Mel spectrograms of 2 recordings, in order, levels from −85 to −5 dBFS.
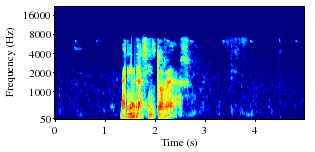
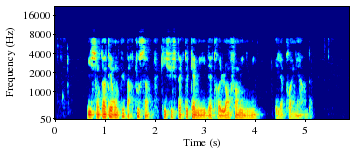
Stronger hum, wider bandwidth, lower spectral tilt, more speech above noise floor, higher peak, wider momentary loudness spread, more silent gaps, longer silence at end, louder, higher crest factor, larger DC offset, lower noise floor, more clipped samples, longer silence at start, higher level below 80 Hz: neither; about the same, 7.8 kHz vs 7.6 kHz; about the same, -5.5 dB/octave vs -5.5 dB/octave; first, 51 dB vs 41 dB; about the same, -2 dBFS vs -2 dBFS; about the same, 16 LU vs 14 LU; neither; first, 2.3 s vs 0.75 s; first, -19 LUFS vs -24 LUFS; about the same, 20 dB vs 22 dB; neither; first, -69 dBFS vs -64 dBFS; neither; first, 1.35 s vs 0.65 s; second, -50 dBFS vs -40 dBFS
